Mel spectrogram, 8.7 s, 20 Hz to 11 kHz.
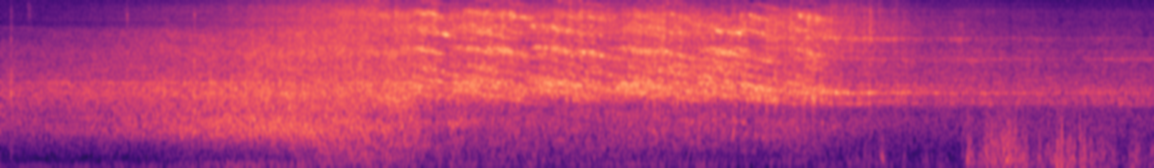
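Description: EP09 electric locomotive and passenger coaches passing close at about 160 km/h: a rush of wheel and rail noise that swells, is loudest from about two to six seconds in, with high tones sliding downward as the coaches go by. Near the end it gives way to low gusts of wind buffeting the microphone in the train's snow blast.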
